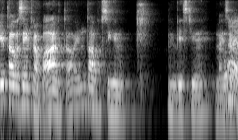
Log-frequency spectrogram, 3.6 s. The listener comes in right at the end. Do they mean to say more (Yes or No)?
Yes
